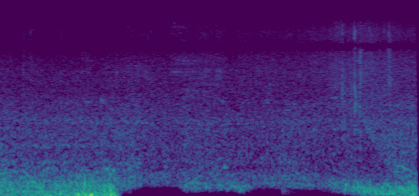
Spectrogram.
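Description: Wind buffeting the microphone in gusts: a loud low rumble for the first second or so, dying away, then rising again near the end over faint outdoor background noise.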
